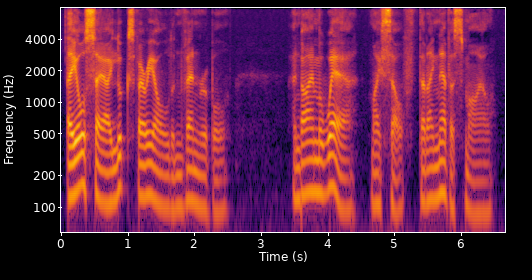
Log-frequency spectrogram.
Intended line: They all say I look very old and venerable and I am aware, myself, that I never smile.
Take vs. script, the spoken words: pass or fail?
fail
